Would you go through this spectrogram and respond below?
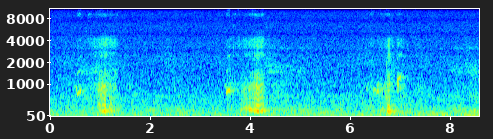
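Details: Chihuahua asleep, giving three rough, wheezy snores about three seconds apart, each preceded by a short thin nasal squeak, with soft low breathing between them in a quiet room.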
